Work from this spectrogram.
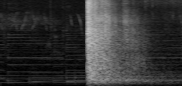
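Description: A single sharp report from a custom muzzle-loading cap-lock percussion pistol fired at a can downrange, a sudden loud crack that decays over a second or so of echo after a quiet lead-in.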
